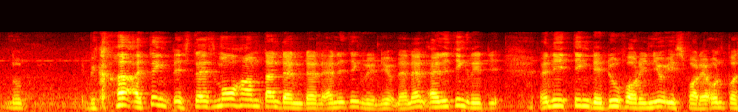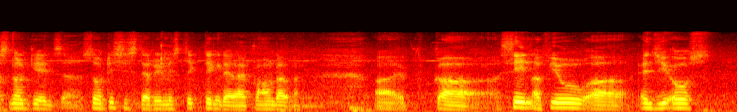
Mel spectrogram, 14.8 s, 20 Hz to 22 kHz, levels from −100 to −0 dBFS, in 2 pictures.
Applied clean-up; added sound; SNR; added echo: none; none; none; none.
